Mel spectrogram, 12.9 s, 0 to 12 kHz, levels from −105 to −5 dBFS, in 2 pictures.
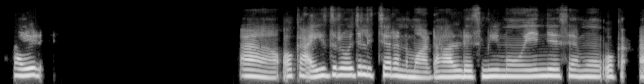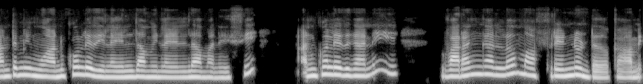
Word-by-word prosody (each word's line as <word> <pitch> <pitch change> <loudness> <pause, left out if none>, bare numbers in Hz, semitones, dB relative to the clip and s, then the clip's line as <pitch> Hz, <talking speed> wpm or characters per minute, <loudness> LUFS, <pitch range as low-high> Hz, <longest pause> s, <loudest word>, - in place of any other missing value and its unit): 5 250 +2 +4 2.1
ఆ! - - +3 0.4
ఒక 235 - -5 0.2
5 245 +2 +1
రోజులు 260 +2 +2
ఇచ్చారన్నమాట 215 -8 -1
హాలిడేస్. 210 +1 +1
మేము 225 0 +1 0.2
ఏం 230 - 0
చేసాము, 225 -2 -1 0.2
ఒక 215 - -6 0.3
అంటే 225 +5 +1
మేము 245 -4 +2
అనుకోలేదు 250 +3 +2
ఇలా 200 0 0
యెళ్దాం, 205 0 +2
ఇలా 200 0 0
యెళ్దాం 195 0 +1
అనేసి. 185 - -5 0.5
అనుకోలేదు 260 +1 +2
గాని 295 - -2 0.7
వరంగల్‌లో 275 +4 +2
మా 270 - +2
ఫ్రెండ్ 240 +1 +2
ఉంటది 200 - 0
ఒకామె. 95 0 -3
230 Hz, 120 wpm, -23 LUFS, 205-260 Hz, 2.1 s, 5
